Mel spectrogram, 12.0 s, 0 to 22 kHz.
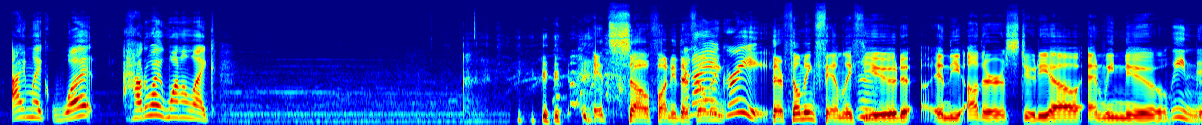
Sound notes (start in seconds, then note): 4.6 crew laughing; 5.1 laughing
